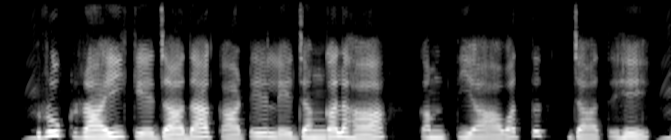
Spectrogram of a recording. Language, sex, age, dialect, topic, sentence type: Chhattisgarhi, female, 51-55, Eastern, agriculture, statement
